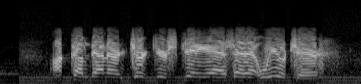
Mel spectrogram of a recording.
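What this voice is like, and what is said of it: Appalachian hick accent. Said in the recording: “You sound like an Appalachian-style hick.”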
